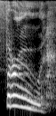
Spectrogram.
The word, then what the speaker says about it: through: That's TH. Then you have to add in the R sound. Through.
